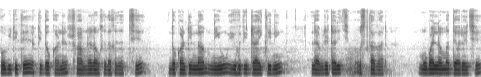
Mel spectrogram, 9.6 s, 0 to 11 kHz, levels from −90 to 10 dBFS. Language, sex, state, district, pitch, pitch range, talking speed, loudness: Bengali, male, West Bengal, Paschim Medinipur, 120 Hz, 115-125 Hz, 120 wpm, -17 LUFS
